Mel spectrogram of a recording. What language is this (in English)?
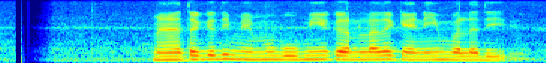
Sinhala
